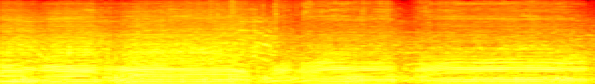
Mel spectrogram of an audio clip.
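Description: Small trials motorcycle engine revving up and down in short throttle blips, its pitch rising and falling about once a second.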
